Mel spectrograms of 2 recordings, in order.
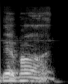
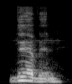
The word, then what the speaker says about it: Devin: All this time I've been calling him Devon. Devin.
